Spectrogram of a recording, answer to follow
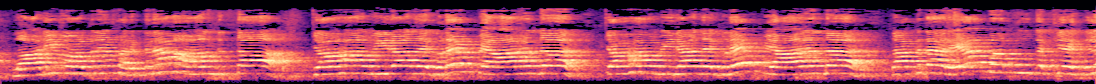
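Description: A young boy reciting a Punjabi poem in a loud, sing-song chanting voice, in lines of about three seconds each with short breaths between them.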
